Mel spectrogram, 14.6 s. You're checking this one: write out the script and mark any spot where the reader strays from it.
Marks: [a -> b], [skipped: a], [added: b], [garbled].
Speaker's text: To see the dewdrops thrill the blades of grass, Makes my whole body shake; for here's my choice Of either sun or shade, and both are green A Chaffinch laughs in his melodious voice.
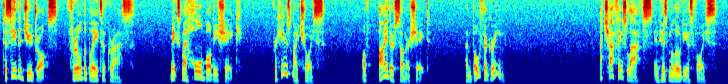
To see the dewdrops thrill the blades of grass, Makes my whole body shake; for here's my choice Of either sun or shade, and both are green A Chaffinch laughs in his melodious voice.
